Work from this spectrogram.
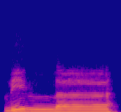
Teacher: lafaz Allahnya dibaca tipis atau istilah tajwidnya tarqiq. Lillah, jangan sampai lillah ya.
